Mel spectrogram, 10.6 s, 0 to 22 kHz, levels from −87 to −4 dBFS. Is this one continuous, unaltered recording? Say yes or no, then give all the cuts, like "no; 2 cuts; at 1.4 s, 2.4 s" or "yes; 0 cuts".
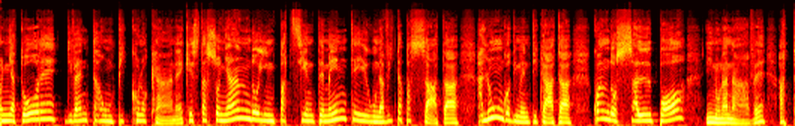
yes; 0 cuts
